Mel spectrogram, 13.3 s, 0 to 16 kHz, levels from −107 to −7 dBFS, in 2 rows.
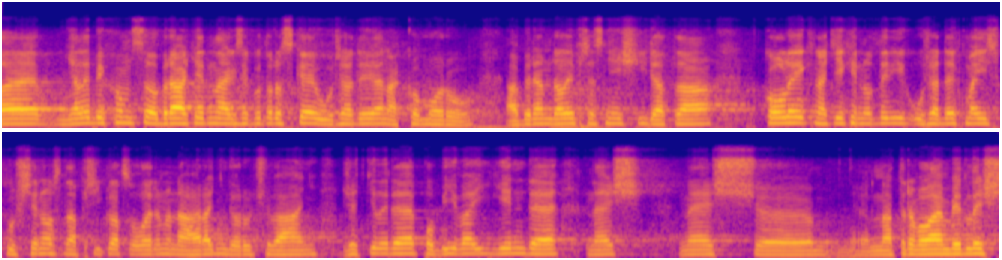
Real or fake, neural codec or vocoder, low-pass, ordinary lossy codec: real; none; 7.2 kHz; Opus, 16 kbps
